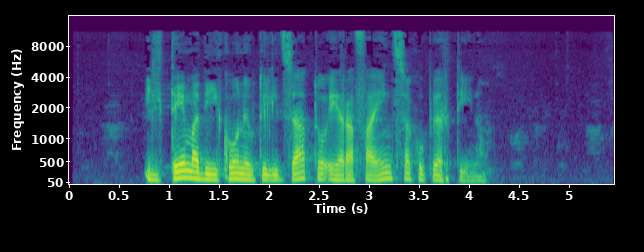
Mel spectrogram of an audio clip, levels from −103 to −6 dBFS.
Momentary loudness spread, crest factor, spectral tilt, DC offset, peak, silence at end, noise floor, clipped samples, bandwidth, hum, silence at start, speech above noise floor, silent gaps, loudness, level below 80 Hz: 15 LU; 18 dB; -7 dB/octave; under 0.1%; -2 dBFS; 1.3 s; -67 dBFS; under 0.1%; 11.5 kHz; none; 0.75 s; 48 dB; none; -20 LUFS; -48 dBFS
